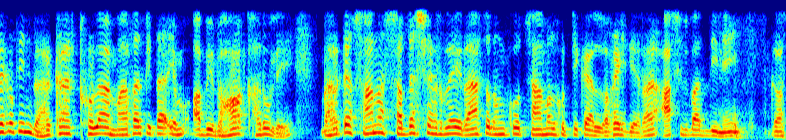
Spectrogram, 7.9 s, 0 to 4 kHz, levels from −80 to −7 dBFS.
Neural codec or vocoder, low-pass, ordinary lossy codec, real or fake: codec, 16 kHz, 0.8 kbps, ZipCodec; 3.6 kHz; none; fake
